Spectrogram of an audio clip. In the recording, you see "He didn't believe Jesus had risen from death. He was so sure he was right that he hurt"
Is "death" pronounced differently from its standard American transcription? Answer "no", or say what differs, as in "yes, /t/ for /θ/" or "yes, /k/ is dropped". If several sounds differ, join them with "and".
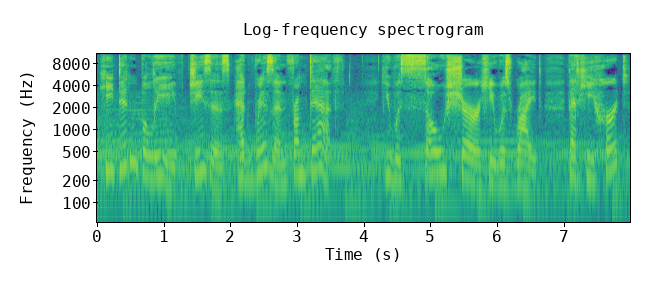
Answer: no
